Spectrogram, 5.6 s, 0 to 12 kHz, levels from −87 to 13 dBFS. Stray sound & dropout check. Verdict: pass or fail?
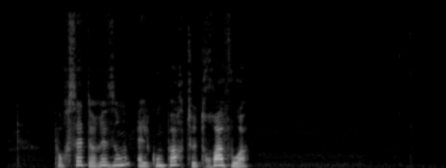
pass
